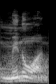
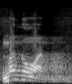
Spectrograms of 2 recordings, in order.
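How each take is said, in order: First: The first syllable has an 'i' vowel. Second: The first syllable has an 'a' vowel. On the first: The speaker calls it right. "वो मिनोअन है" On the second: The speaker calls it wrong. "वो गलत बोलते हैं"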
